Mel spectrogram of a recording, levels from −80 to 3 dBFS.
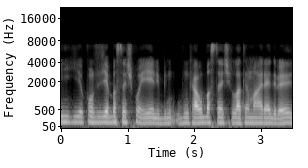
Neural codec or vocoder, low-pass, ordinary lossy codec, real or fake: codec, 24 kHz, 0.9 kbps, WavTokenizer, large speech release; 7.2 kHz; none; fake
